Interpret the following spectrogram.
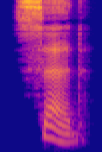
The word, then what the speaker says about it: said: And notice that the past tense of say is pronounced said. You can remember this pronunciation by thinking of words that rhyme with said, such as red and head.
